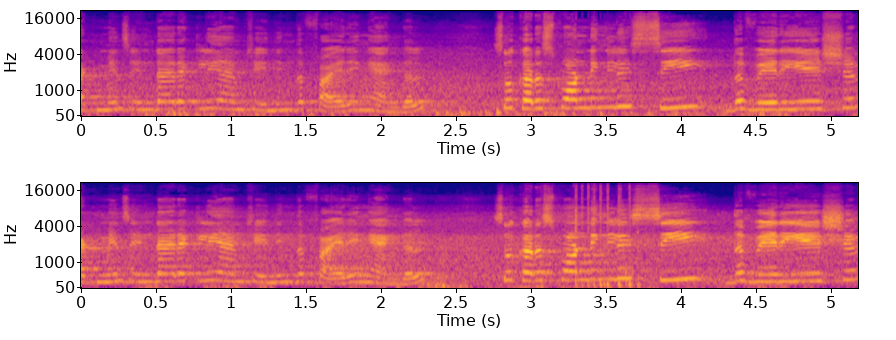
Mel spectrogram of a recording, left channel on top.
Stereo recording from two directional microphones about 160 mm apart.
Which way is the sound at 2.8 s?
80° left.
